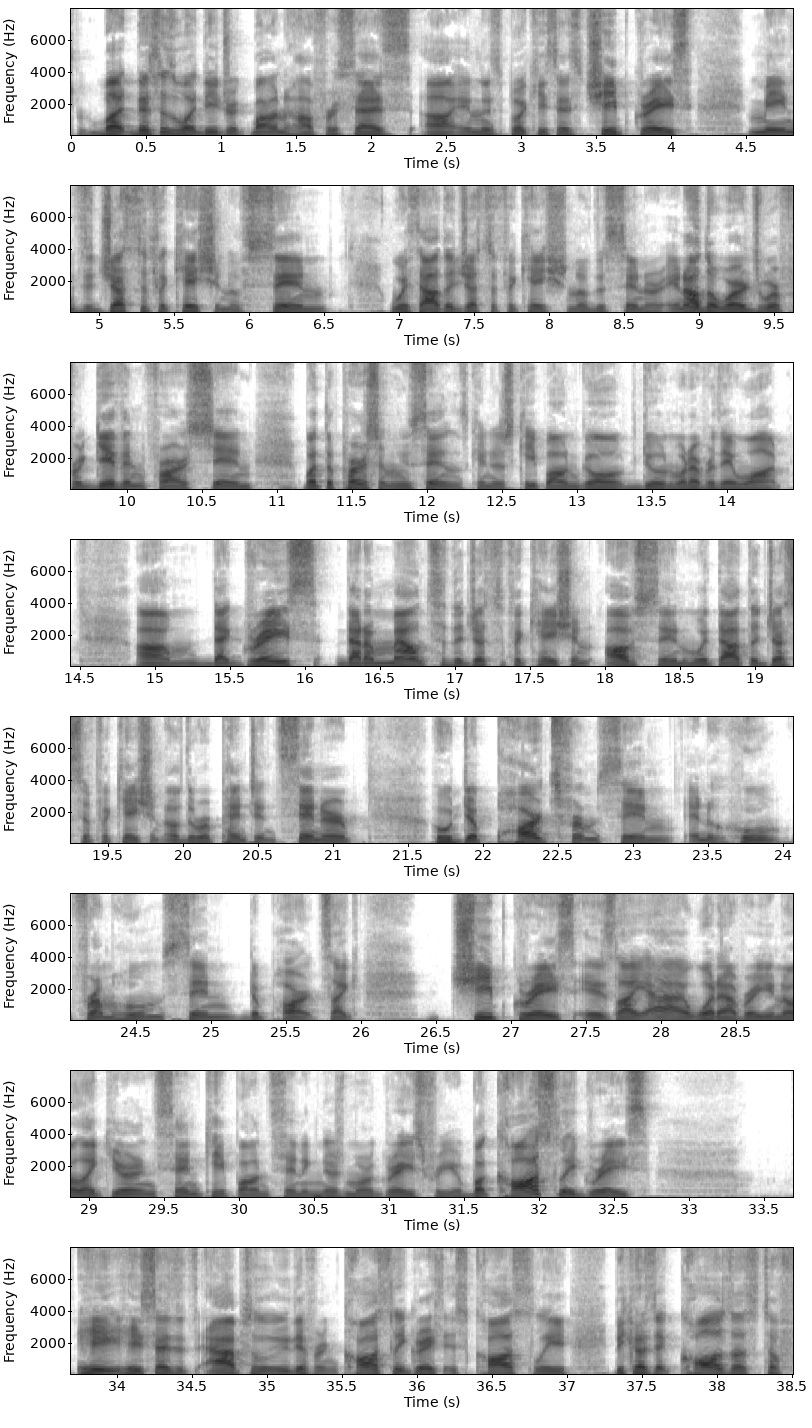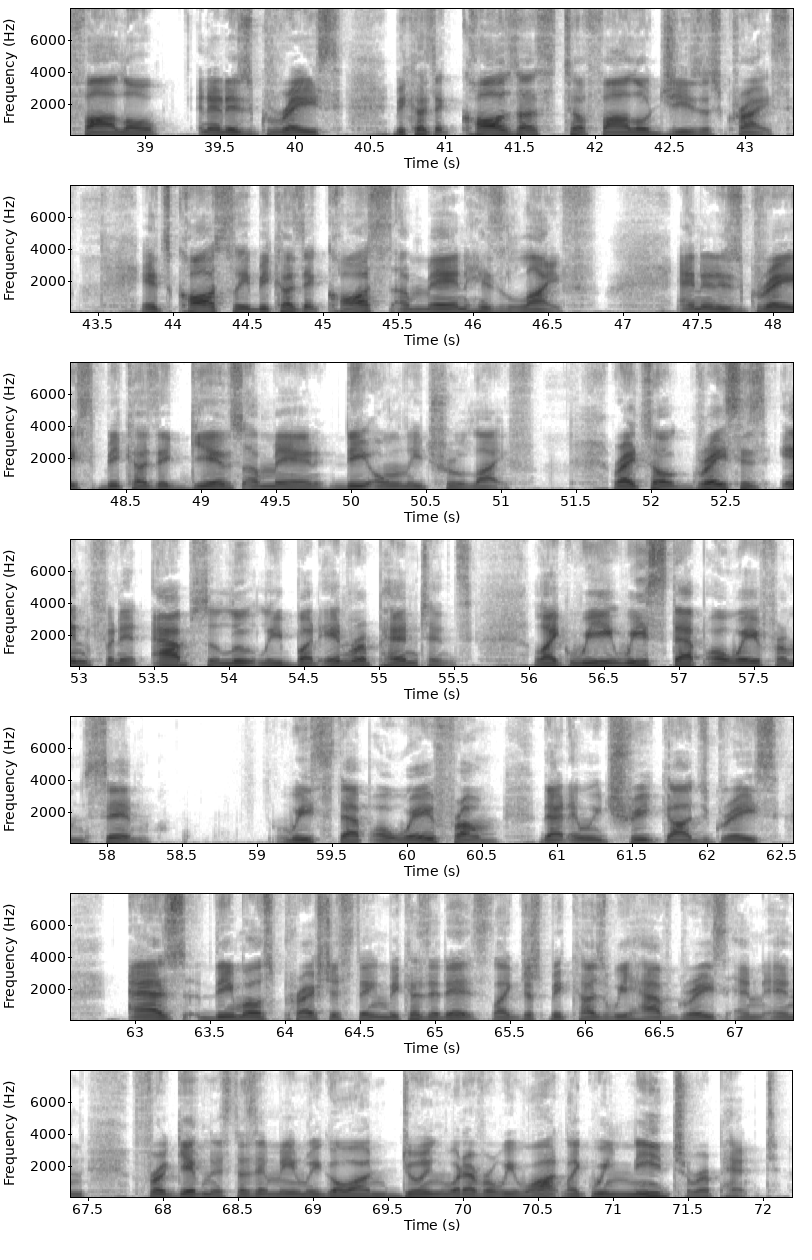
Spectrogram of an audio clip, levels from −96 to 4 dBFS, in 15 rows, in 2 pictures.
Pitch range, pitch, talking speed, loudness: 110-140 Hz, 125 Hz, 170 wpm, -24 LUFS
